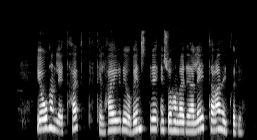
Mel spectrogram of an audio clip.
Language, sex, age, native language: Icelandic, female, 50-59, Icelandic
